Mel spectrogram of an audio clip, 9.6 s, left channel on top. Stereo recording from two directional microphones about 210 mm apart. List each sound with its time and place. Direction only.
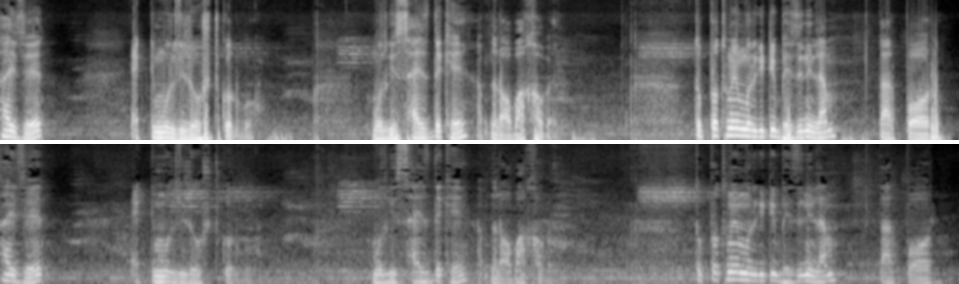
0.0 s speech: 45° left (ahead or behind)
3.7 s speech: 45° left (ahead or behind)
6.9 s speech: 45° left (ahead or behind)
